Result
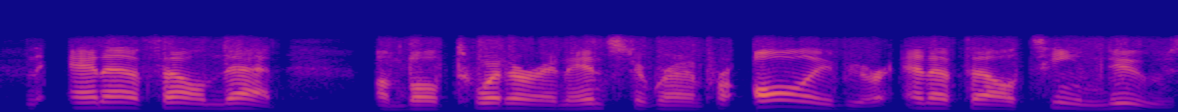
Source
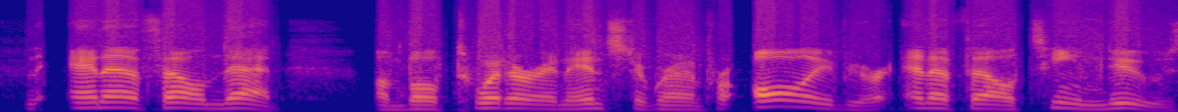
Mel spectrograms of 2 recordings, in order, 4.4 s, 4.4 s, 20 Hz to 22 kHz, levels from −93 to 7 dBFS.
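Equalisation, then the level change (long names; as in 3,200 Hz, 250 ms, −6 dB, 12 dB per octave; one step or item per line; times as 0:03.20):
high-pass filter 420 Hz 12 dB per octave
Butterworth low-pass 5,200 Hz 96 dB per octave
dynamic equaliser 2,400 Hz, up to −7 dB, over −42 dBFS, Q 1.4
−6.5 dB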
